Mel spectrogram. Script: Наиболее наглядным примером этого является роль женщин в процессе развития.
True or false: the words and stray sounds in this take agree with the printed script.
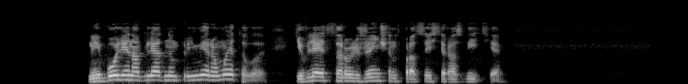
true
